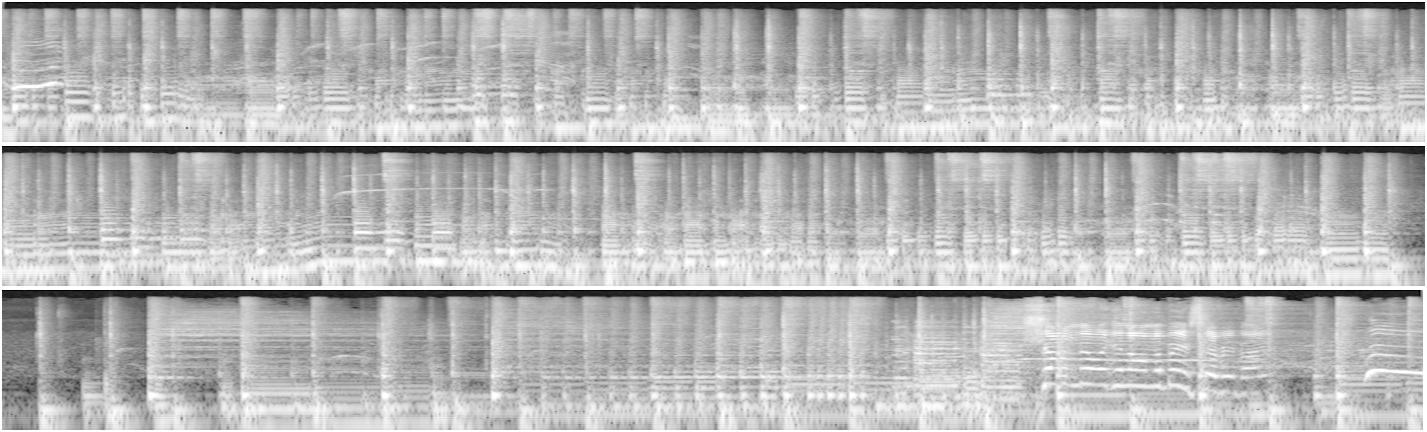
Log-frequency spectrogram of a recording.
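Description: Live blues band music: an electric bass guitar solo over a drum kit, with strong low bass notes and busy snare and kick hits. The music drops out briefly about two-thirds of the way through, then picks up again.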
